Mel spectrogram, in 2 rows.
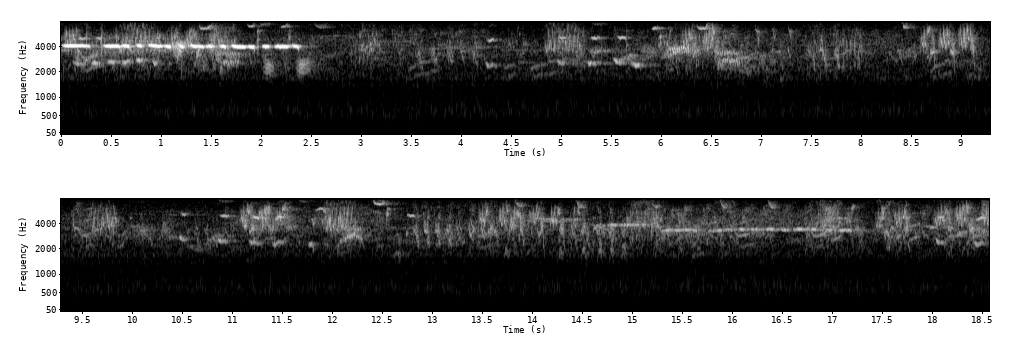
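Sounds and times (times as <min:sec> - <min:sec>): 
White-throated sparrow whistled song in back shrubs: 0:00.0 - 0:18.5.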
